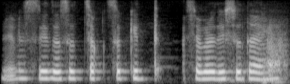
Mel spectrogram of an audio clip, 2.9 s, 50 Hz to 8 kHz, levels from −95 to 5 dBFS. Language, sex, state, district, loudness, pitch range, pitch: Marathi, female, Maharashtra, Dhule, -15 LUFS, 245-255 Hz, 255 Hz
